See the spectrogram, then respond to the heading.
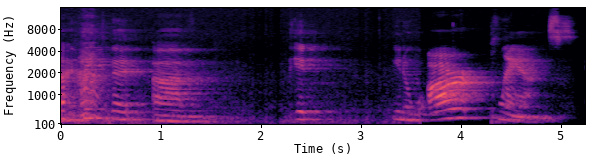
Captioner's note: laugh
